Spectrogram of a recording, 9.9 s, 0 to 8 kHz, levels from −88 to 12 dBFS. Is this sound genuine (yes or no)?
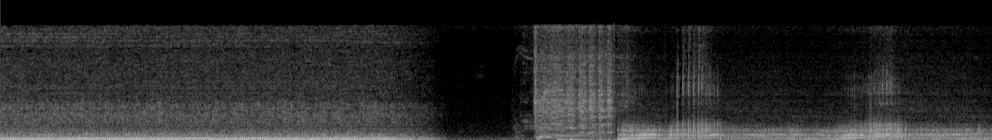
yes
